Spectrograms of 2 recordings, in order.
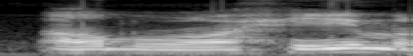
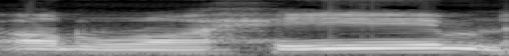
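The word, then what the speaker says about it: الرَّحِيمِ: Arrahim. Rnya juga huruf tebal. Ee dibaca tebal ron-nya ya. Arrahim.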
